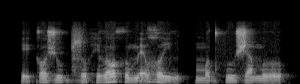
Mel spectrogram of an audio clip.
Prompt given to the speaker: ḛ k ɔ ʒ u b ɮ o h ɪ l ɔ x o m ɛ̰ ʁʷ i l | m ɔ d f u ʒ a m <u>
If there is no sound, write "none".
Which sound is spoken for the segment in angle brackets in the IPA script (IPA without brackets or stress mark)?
o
